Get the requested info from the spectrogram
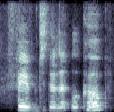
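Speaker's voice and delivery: usual speaking voice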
